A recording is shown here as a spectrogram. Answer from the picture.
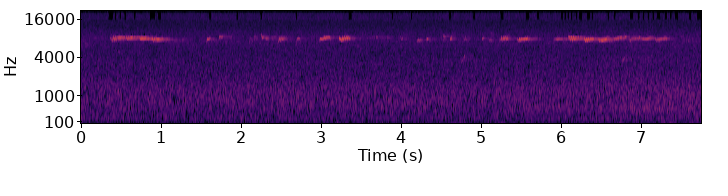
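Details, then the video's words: Goldcrest calling in forest over a lake: very high, thin, sibilant notes in short clustered bursts scattered through the clip, over steady wind noise. "Goldcrest bird call in the forest! Goldcrest call with wind noise in the background."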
